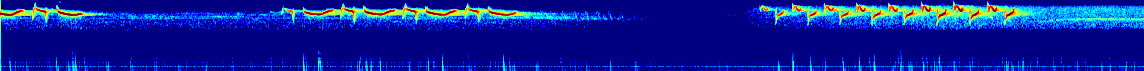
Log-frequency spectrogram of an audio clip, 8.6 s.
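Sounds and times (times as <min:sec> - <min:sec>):
coal tit song: 0:00.0 - 0:00.7, 0:02.1 - 0:04.4, 0:05.6 - 0:08.5.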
